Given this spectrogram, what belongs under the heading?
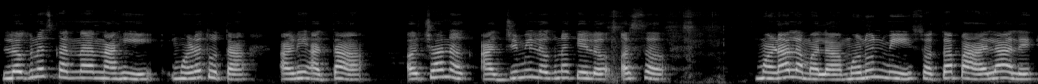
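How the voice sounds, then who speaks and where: A woman with a high voice speaks slowly, playing an affectionate old grandmother. She teases her grandson and scolds him fondly, her tone warm even as she chides.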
